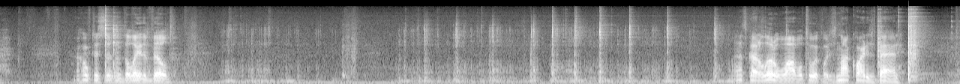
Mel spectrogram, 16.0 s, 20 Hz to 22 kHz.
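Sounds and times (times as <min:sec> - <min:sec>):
steel rod rolling on glass: 0:03.6 - 0:14.8.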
